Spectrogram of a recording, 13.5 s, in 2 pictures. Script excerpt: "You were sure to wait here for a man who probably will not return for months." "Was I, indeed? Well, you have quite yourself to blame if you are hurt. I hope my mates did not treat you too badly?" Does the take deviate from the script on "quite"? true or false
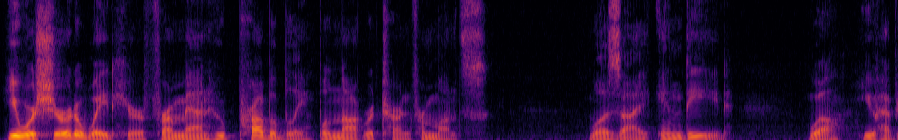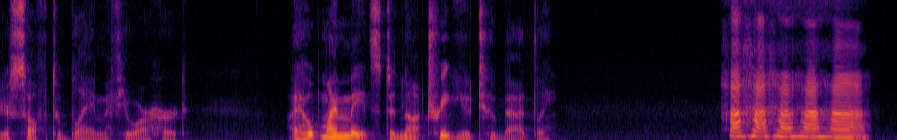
true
